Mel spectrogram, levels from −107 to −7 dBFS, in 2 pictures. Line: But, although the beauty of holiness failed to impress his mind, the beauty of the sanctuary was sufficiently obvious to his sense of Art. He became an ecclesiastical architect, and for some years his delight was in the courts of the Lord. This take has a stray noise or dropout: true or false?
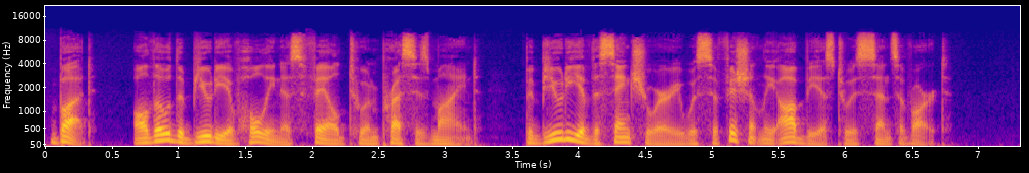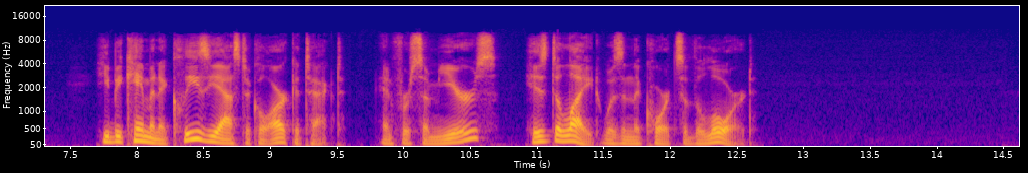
false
